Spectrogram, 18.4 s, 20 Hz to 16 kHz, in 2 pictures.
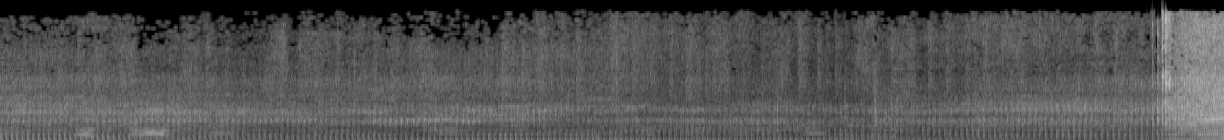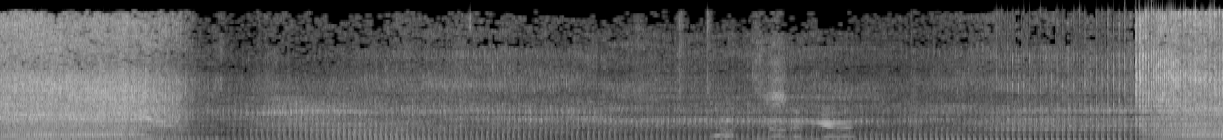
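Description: Stihl KM 130 KombiMotor running a pole hedge trimmer attachment at low throttle, revved up hard once about nine seconds in for a couple of seconds, the pitch rising and then falling back, and revved again at the very end.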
